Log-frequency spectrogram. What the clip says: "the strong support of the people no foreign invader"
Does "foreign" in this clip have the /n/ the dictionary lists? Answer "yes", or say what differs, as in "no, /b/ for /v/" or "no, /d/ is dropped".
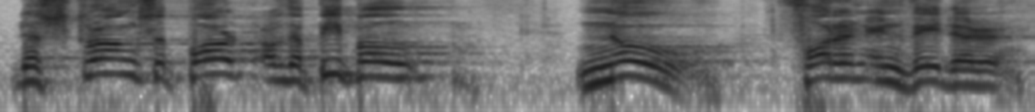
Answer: yes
